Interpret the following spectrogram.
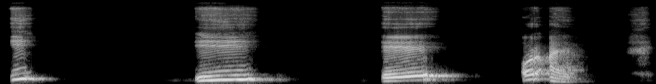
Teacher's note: इ इ ए और ऐ ये चार स्वर जीभ के आगे वाले हिस्से से निकलते हैं। इनको बोलते समय जीभ के आगे वाले हिस्से पर जोर पड़ता है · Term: अग्र स्वर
